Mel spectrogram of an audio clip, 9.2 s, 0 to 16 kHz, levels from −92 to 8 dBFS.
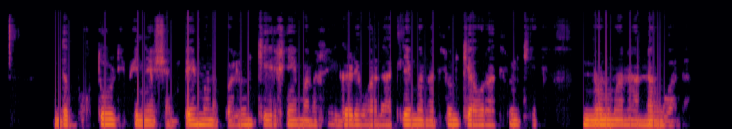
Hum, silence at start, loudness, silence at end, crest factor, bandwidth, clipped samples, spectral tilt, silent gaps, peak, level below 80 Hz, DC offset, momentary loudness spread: none; 0.1 s; -31 LUFS; 0.65 s; 20 dB; 11 kHz; under 0.1%; -7 dB/octave; 0.55-0.65 s, 7.16-7.27 s; -12 dBFS; -54 dBFS; under 0.1%; 9 LU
